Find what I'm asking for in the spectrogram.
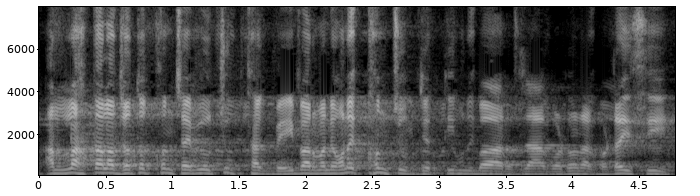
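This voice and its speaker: A man's voice: a little high, fairly even intonation, brisk, a bit bright. A man preaching a storytelling sermon, quoting Arabic in a chant and calling out questions to the crowd. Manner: storytelling with call-and-response to the crowd. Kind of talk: Islamic sermon (waz). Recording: echoey PA with long reverb.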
